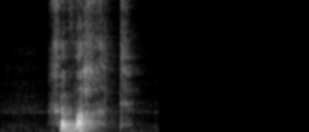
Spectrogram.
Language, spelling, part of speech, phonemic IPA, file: Dutch, gewacht, noun / verb, /ɣəˈʋɑxt/, Nl-gewacht.ogg
- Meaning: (noun) waiting; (verb) past participle of wachten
